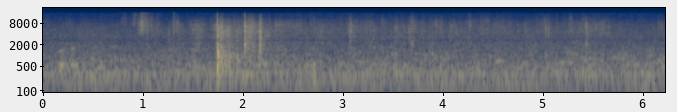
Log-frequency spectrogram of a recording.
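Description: A tennis racket striking the ball once, a sharp loud knock just under two seconds in, followed by two lighter knocks, over a steady low hum.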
